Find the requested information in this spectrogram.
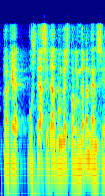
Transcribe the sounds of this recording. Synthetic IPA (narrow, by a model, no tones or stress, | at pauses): pəɾkɛβust̪ɛasit̪at̪̚bumbespəɾləind̪əpənd̪ɛnsiə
